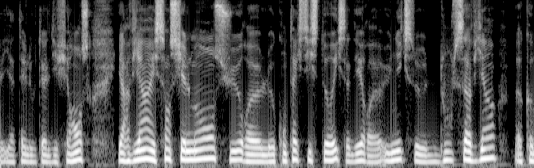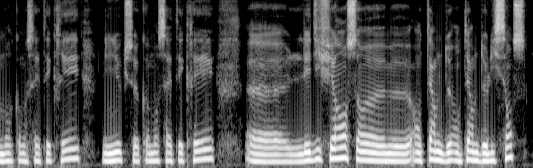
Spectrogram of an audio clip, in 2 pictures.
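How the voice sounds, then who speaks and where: Male live-stream host, deep-toned and dry, relaxed hesitant delivery with lots of fillers. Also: dry recording. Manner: hesitant, heavy filler sounds, restarts; reads and greets viewer chat. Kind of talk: casual tech news chat.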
